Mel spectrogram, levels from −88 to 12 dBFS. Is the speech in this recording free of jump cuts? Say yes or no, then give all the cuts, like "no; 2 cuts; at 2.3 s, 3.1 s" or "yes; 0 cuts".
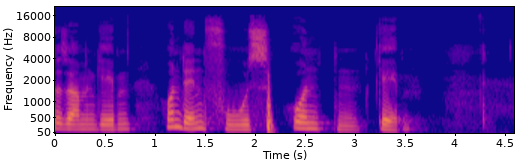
no; 2 cuts; at 2.2 s, 3.1 s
